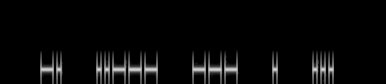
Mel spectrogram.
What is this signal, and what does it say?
Morse code, heard as a keyed tone, about 30 wpm, spaced as for 17 wpm, 700 Hz. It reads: N2OES
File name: Lesson 14g - Number 2 - Call Signs 30wpm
